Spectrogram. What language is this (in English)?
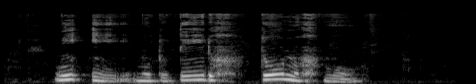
Taroko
